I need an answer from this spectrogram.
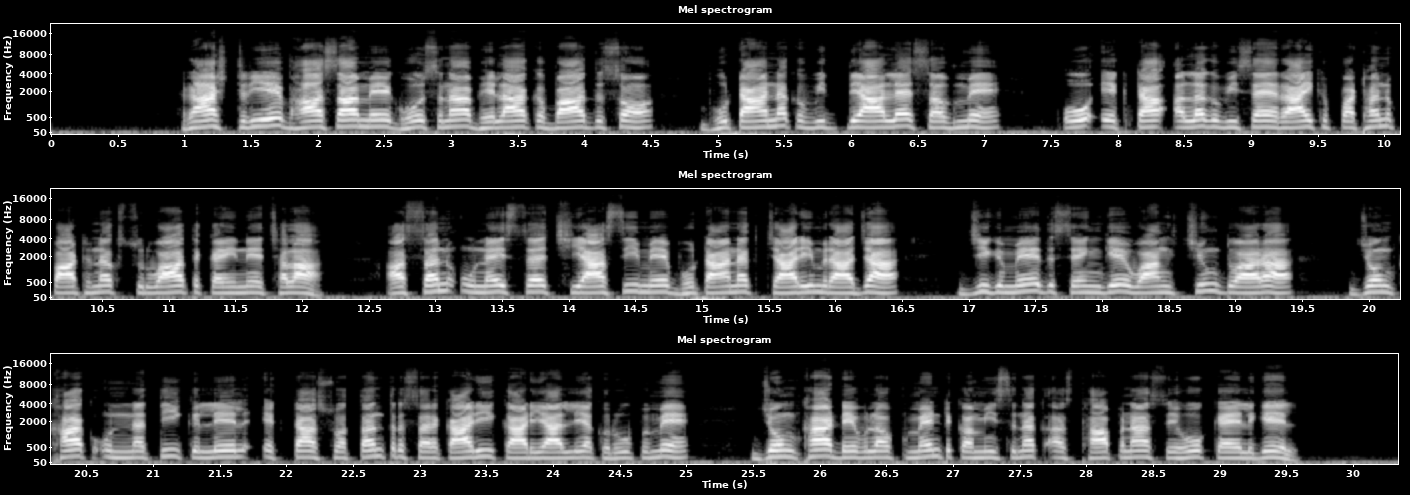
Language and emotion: Maithili, neutral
